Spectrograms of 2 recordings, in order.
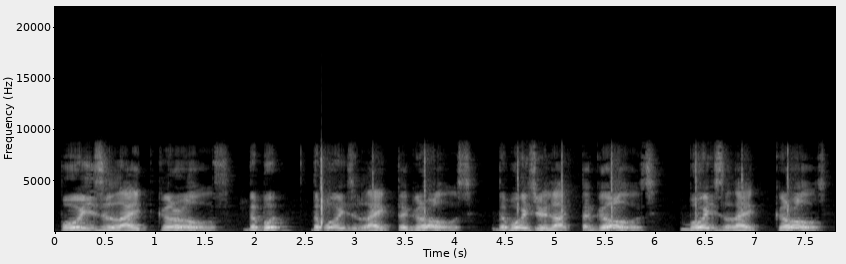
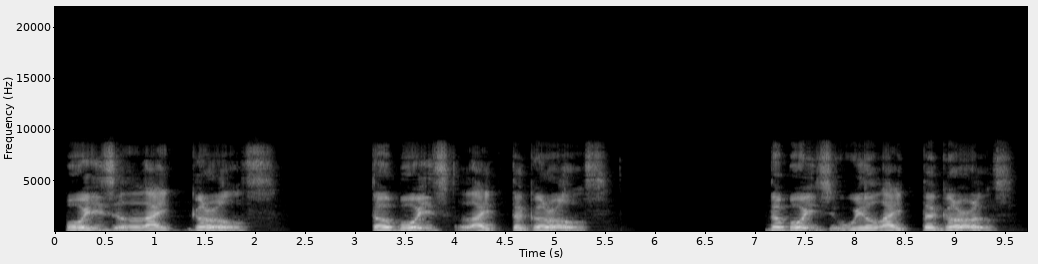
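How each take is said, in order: First: Put-on "boys" and "girls" stressed, the small words squeezed between them; stress-timed English. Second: Put-on "Boys like girls" read word by word, each syllable equal and slow. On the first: Teacher now reading English with proper stress-timed rhythm. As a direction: keep the beat on the stressed words. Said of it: "같은 시간이 똑같아요". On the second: Teacher imitating Korean-style English reading, choppy and slow. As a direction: plod through each syllable like a beginner. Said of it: "음절 시간 언어의 습성대로 읽은 거예요". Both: Shown as a demonstration.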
